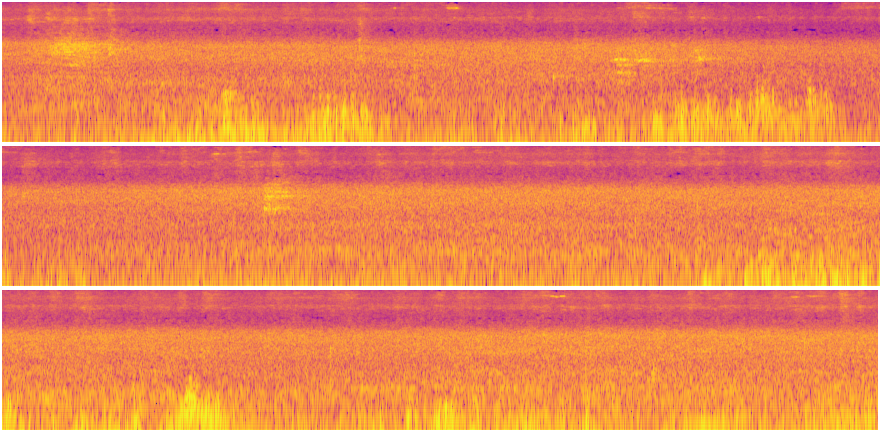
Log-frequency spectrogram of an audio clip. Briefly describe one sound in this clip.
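Wind gusts outdoors, rumbling low.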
